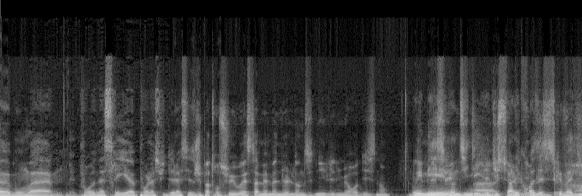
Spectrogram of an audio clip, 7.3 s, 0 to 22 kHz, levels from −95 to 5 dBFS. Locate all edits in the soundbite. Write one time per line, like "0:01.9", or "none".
0:01.0
0:05.9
